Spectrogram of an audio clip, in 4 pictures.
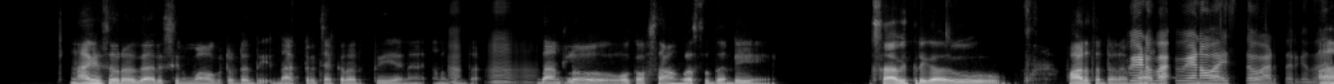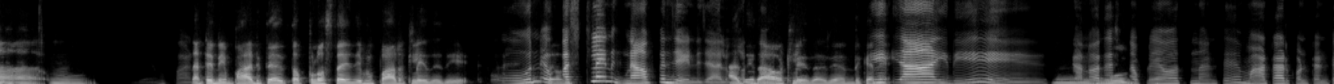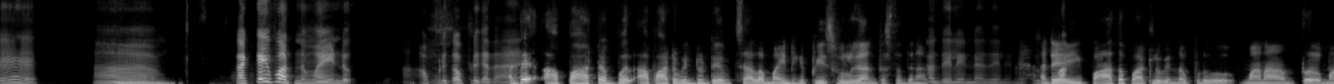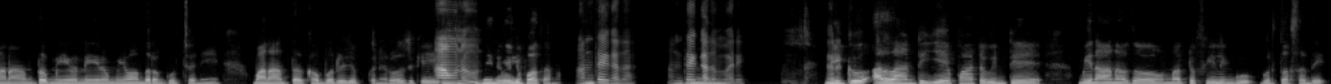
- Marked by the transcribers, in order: tapping; in English: "సాంగ్"; in English: "సాంగ్"; in English: "ఫస్ట్ లైన్"; in English: "మైండ్"; in English: "మైండ్‌కి పీస్‌ఫు‌ల్‌గా"; in English: "కరెక్ట్"
- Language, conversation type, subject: Telugu, podcast, ఏ పాట వినగానే మీకు వెంటనే చిన్నతనపు జ్ఞాపకాలు గుర్తుకొస్తాయి?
